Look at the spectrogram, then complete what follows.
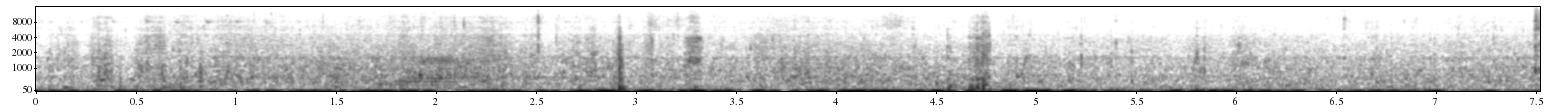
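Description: Lake waves washing onto a pebble shore: a loud, surging rush of water.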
